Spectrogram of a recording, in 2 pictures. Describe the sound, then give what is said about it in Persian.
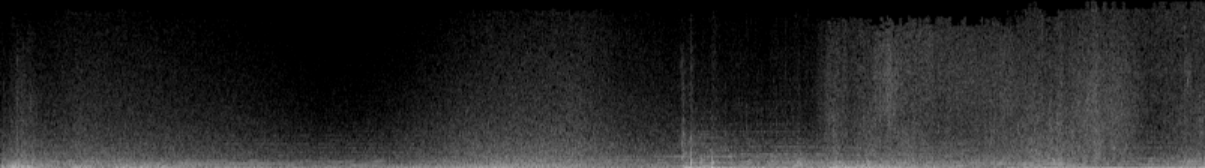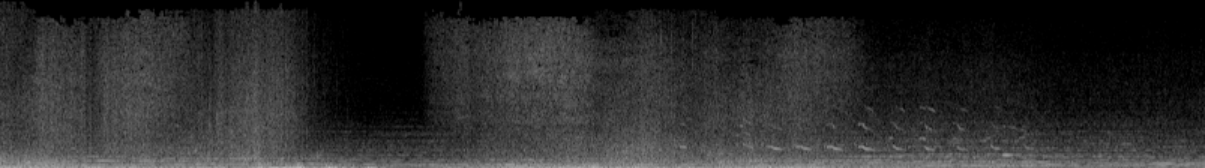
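Roaring, surging water crashes and rushes in heavy waves as the sea splits apart after Moses strikes it with his staff, each part like a great mountain. Deep thunderous rumbles swell and ebb over sustained musical tones. Loud, with no talking. “موسى عصایش را به دریا زد، دریا از هم شکافت و هر پارش چون کوهی بزرگ بود.”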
